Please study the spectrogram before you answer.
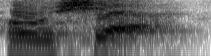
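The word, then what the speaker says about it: Hoshea (הושע): The name Hosea in Hebrew is pronounced as Hoshea.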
